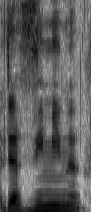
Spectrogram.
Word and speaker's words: Yazemmenah: Y está conmigo Yasmina, que en realidad se pronuncia Yasmina.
